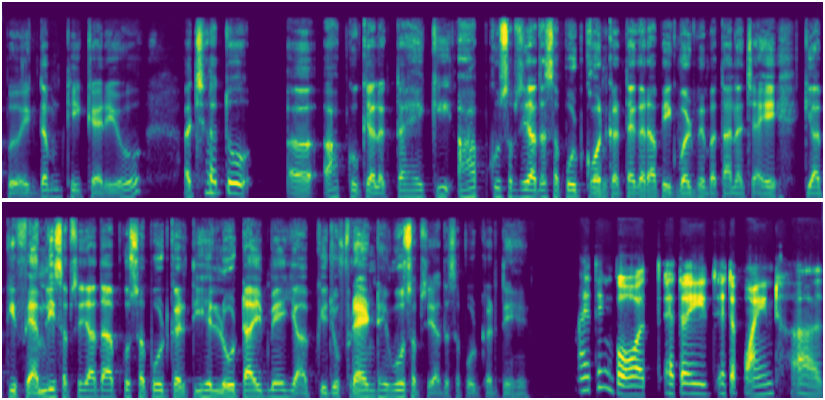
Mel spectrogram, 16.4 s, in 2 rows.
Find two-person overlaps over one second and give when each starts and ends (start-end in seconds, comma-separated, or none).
none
